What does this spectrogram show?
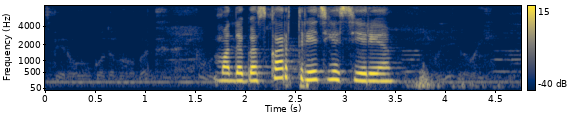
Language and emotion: Russian, neutral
